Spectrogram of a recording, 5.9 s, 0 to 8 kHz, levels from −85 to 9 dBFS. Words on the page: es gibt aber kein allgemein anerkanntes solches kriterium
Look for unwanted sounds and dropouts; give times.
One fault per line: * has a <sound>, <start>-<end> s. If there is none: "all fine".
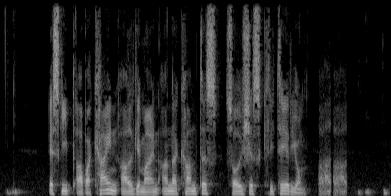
* has a laugh, 4.8-5.2 s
